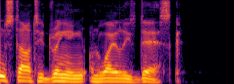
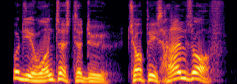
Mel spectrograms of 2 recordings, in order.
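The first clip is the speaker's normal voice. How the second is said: angry retort; 7 semitones higher, 4 dB louder than usual. Acted. Reynolds snapping at the lawyer.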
